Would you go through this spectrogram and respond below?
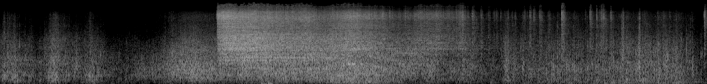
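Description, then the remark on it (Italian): A corn grinding mill, grinding maize kernels into flour, switches on abruptly after a quieter stretch, then runs with a loud, steady, hissing roar that rumbles and fluctuates slightly until the end. No one speaks. “Si è accesa la macchina.”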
